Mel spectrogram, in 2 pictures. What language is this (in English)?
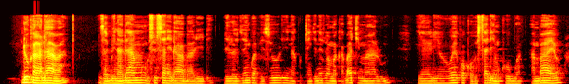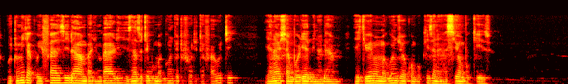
Swahili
